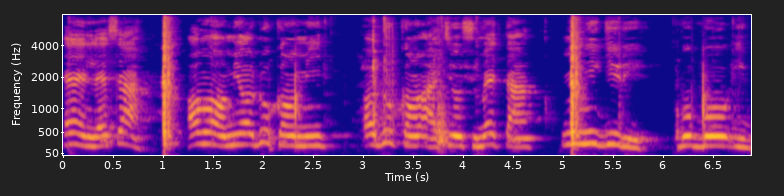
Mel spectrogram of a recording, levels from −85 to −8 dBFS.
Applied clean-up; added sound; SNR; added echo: classical method WPE with log-MMSE.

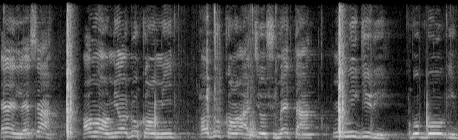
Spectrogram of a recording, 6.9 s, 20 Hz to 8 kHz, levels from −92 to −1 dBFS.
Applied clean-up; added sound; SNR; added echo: none; Tools; 2 dB; reverberation time 0.7 s.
